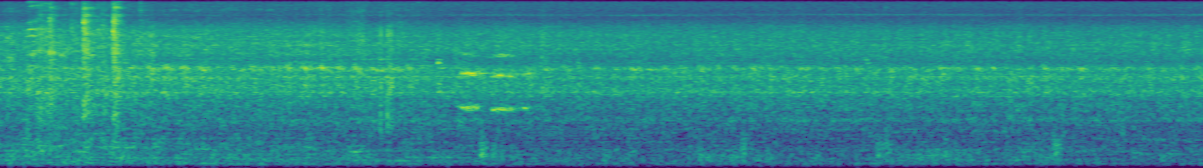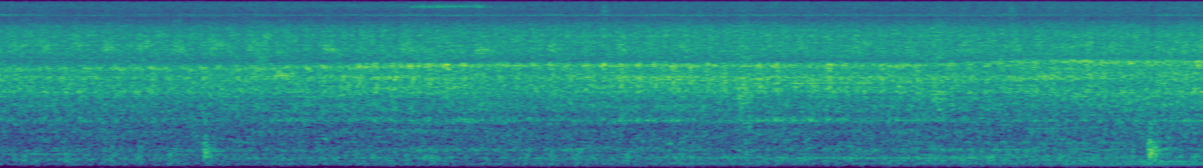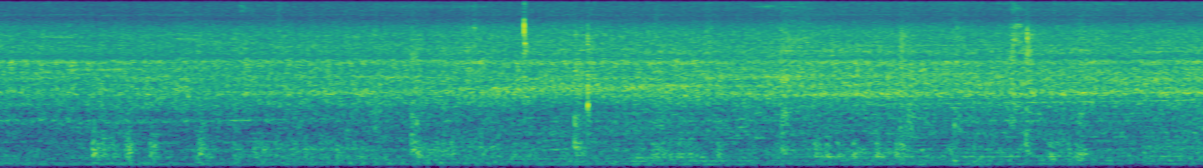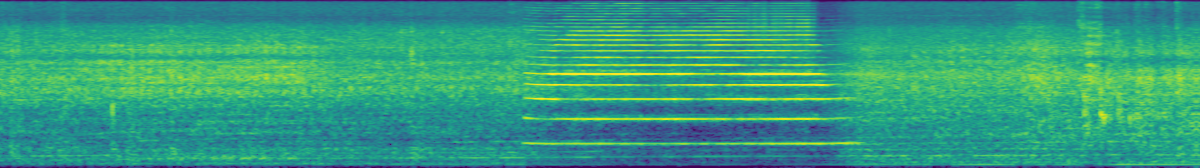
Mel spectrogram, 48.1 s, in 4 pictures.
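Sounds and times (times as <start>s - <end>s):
wheels clacking over rail joints: 0.0s - 5.8s, 13.3s - 41.4s, 44.8s - 48.0s
train wheels rumbling on rail: 0.0s - 48.0s.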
